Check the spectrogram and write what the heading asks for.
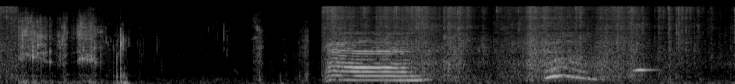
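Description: Plastic snack wrappers crinkling and rustling as a hand rummages through a box of packets, with a few clicks. Partway through, a voice gives a held hum and later a short rising-and-falling vocal sound.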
